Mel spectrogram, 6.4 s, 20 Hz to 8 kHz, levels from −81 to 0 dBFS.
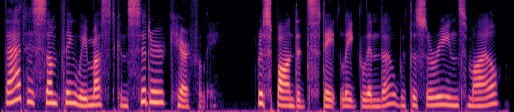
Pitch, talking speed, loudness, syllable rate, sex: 220 Hz, 130 wpm, -19 LUFS, 5.0 syllables/s, female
